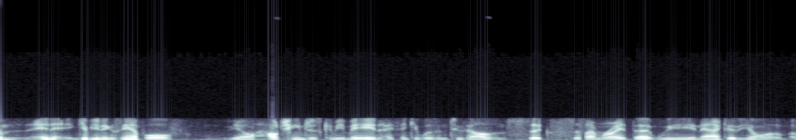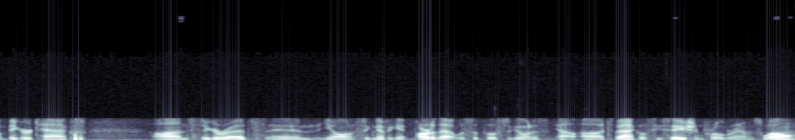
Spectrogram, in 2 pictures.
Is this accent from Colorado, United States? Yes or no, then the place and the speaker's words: yes; Colorado, United States; in California, and I'm from Colorado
